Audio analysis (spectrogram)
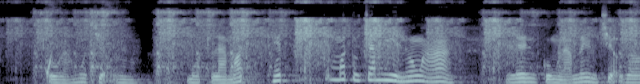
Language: Vietnamese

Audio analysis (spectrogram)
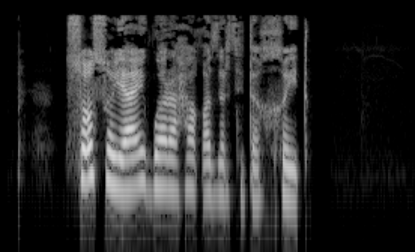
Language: Abkhazian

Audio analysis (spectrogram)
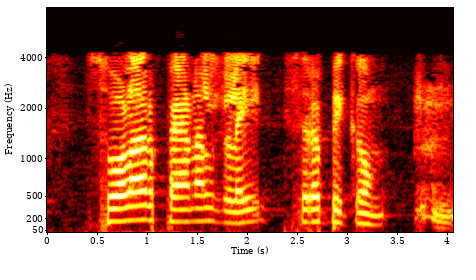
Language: Tamil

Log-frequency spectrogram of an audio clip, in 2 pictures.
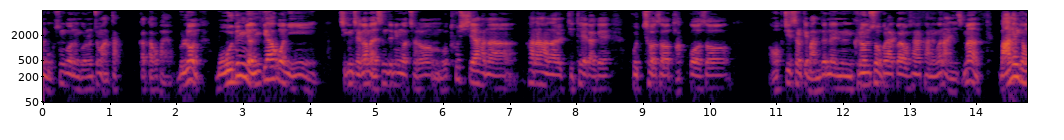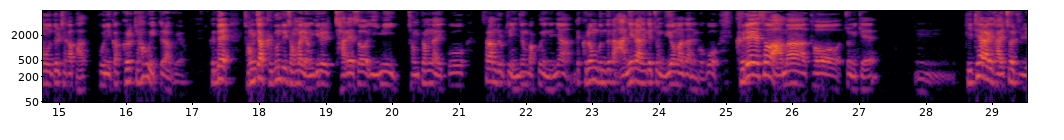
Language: Korean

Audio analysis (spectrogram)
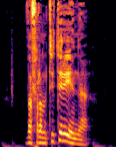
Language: Kabyle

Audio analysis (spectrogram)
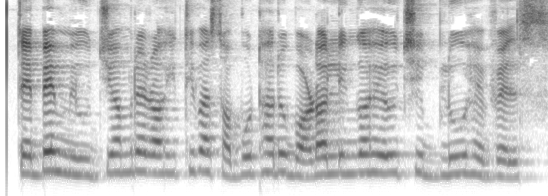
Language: Odia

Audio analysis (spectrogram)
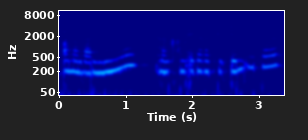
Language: Danish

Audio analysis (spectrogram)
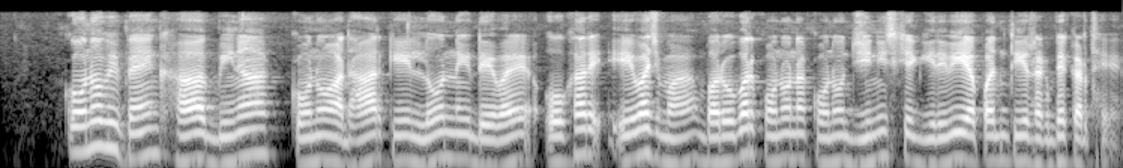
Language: Chhattisgarhi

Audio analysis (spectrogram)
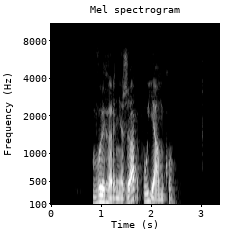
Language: Belarusian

